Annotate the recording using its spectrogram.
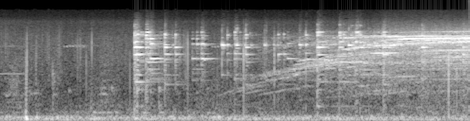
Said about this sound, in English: There's Dr. Carter's dinner gong. Come along.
